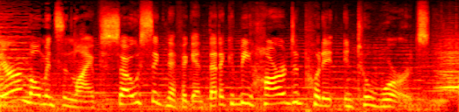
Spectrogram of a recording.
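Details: Adult female reporter; normal speech.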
